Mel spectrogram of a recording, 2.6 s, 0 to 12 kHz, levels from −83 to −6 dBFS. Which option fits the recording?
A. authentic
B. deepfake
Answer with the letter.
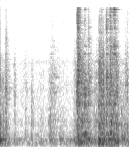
A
